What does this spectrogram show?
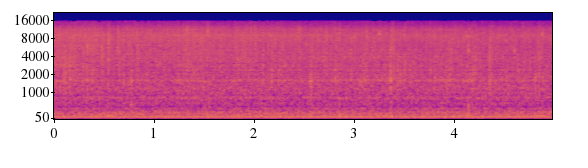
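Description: Vegetables and chanterelle mushrooms sizzling steadily in a hot wok, with faint small crackles, as oyster sauce is poured in.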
